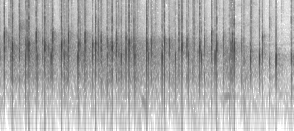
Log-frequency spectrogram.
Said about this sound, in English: Also wanted to just state gratitude to our former mayor pro tem, Mazahir Salah, and just wanted to give her a great round of applause for all the work that she did on the behalf of the City of Iowa City.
